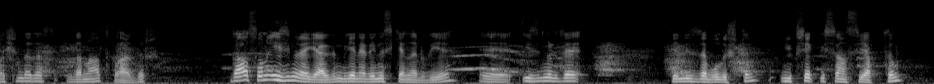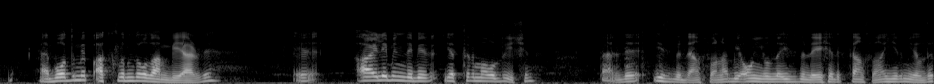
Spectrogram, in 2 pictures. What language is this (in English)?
Turkish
